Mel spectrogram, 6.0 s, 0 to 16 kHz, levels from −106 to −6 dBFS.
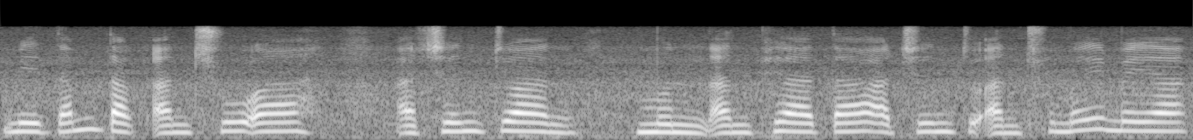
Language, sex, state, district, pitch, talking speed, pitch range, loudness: Mizo, female, Mizoram, Aizawl, 225 Hz, 210 wpm, 205-235 Hz, -17 LUFS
